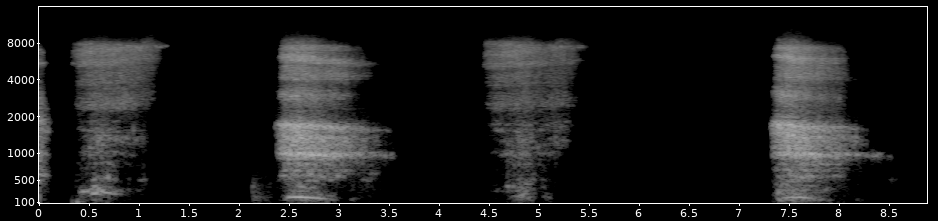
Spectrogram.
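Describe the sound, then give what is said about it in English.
A group of women in a ritual circle takes deep breaths together: four long, breathy whooshes of air drawn in and let out, separated by short silences, with no talking. “Let's do a couple of deep breaths.”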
